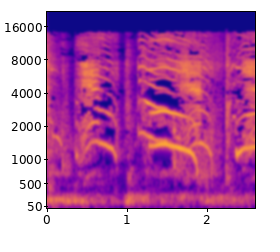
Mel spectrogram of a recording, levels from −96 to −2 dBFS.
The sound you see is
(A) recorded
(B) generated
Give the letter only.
A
